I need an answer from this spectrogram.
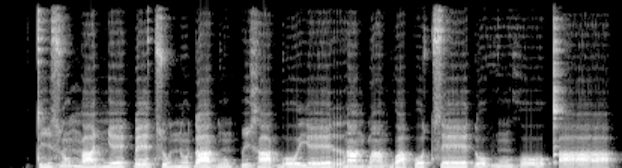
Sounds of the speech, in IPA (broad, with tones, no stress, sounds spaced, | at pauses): t i˨ z ũ˦ ŋ a˨ ɲ eː˨ k͡p e˦ t͡s u˨ n ũ˨ ɗ a˦˨ ɡ͡b ũ˨ p i˦ ɣ a˨ ɡ͡b oː˨ j eː˨˦ r ã˦ ɡ͡b ã˨ ɡʷ a˦˨ p o˦ t͡s eː˦ ɗ o˨ v ũ˨ ɣ oː˨ kʼ aː˨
